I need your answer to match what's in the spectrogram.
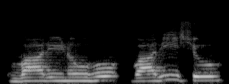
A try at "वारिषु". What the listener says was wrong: वारिषु वारिषु श्रवण समये दीर्घं शृण्वद् ह्रस्वं वदतु, वारिषु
